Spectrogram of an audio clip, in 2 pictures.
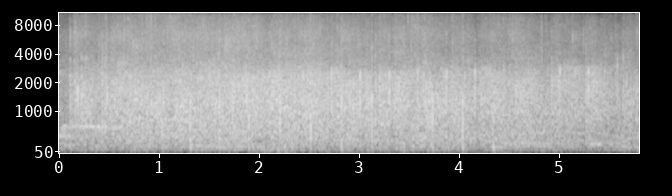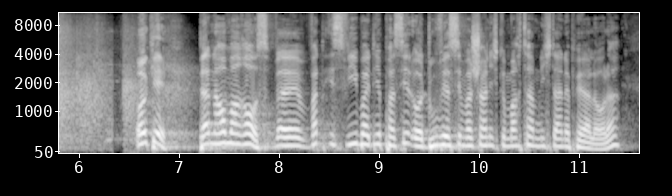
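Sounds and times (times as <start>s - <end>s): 
audience applause: 0.0s - 7.0s
speech: 6.6s - 11.5s.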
